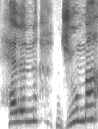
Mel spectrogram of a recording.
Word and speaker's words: Hellen Juma: Hellen Juma. Am I pronouncing that correctly?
